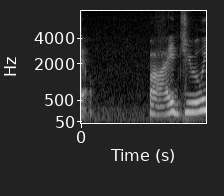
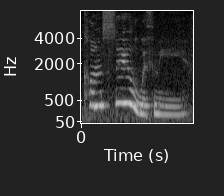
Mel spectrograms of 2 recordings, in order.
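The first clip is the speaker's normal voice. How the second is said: gentle whale; much slower than usual. Acted. Whale inviting the snail to ride on his tail. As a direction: coax the snail aboard. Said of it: "said to the snail".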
